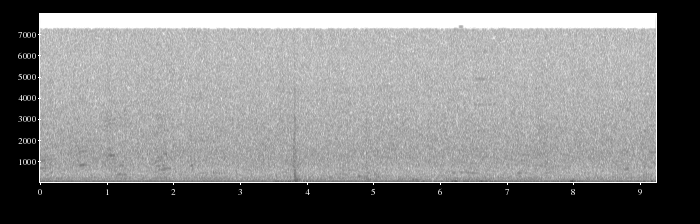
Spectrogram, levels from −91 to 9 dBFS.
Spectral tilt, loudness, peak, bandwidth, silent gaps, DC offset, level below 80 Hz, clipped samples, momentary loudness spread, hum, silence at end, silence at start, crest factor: -3 dB/octave; -38 LUFS; -18 dBFS; 7.6 kHz; none; under 0.1%; -38 dBFS; under 0.1%; 2 LU; none; 0 s; 0 s; 18 dB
